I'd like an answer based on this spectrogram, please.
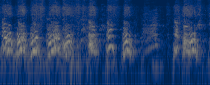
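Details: Alabai and Tibetan Mastiff guard dogs barking in Pogoanele, Buzău county, Romania: a rapid run of deep, rough barks, several per second, with brief pauses, one short gap around the third second.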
